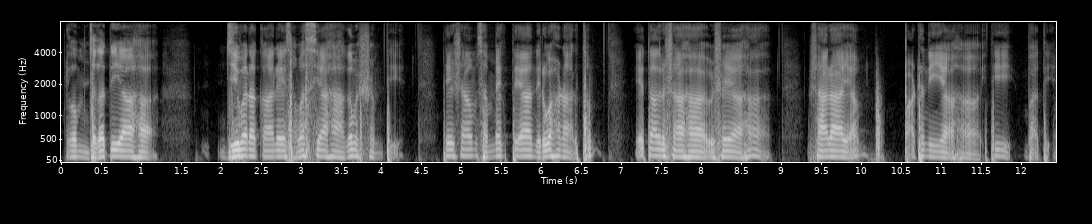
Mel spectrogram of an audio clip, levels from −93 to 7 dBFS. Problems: constant background noise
